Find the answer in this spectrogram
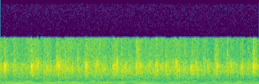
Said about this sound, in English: Clap your hands for them as they go.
